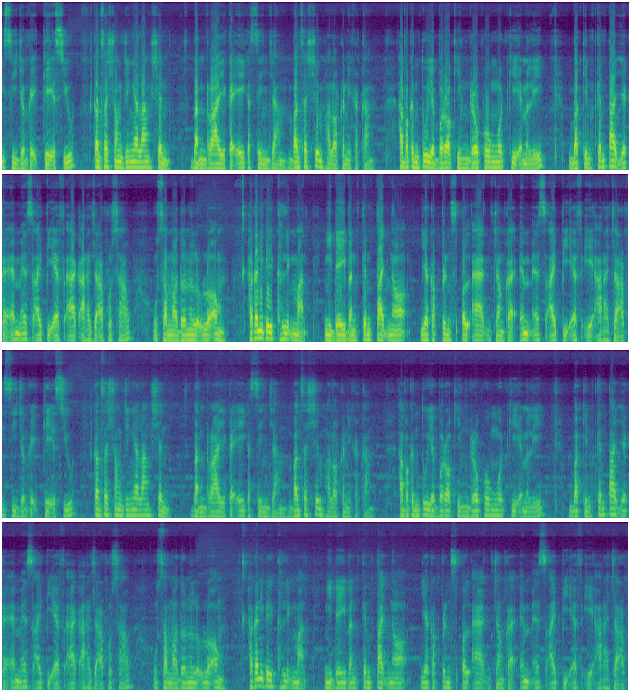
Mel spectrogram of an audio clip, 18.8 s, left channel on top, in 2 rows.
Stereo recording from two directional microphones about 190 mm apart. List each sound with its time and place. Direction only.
0.0 s speech: 40° left (ahead or behind)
